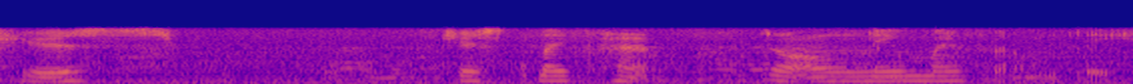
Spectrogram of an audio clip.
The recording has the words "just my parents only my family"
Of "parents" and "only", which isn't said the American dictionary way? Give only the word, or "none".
parents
